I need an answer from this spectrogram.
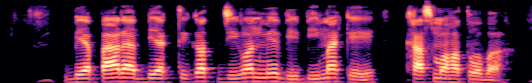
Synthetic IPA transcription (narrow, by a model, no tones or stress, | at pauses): bɛpaɾabjək̚t̪iɡɔt̪d͡ʒibɔnmebʱibimake | kʰasmɔɦɔt̪wɔba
